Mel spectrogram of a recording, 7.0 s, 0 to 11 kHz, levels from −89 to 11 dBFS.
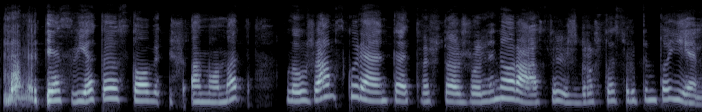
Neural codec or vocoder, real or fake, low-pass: codec, 44.1 kHz, 3.4 kbps, Pupu-Codec; fake; 9.9 kHz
